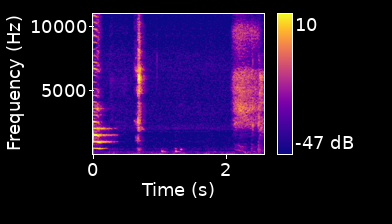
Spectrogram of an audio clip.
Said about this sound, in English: We have a squeaky gavel. Squeaky gavel of justice.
